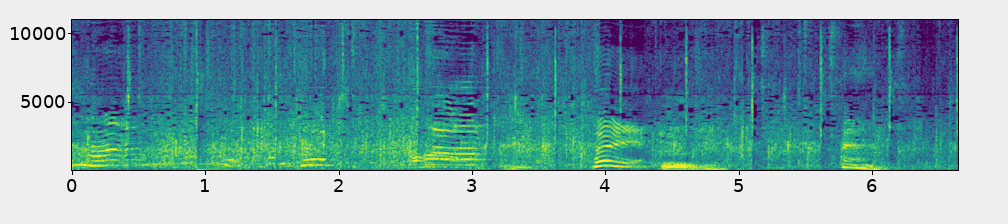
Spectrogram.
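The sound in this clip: Audience applause at a show makes a continuous, dense patter of clapping at moderate loudness, with voices talking and calling out over it.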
